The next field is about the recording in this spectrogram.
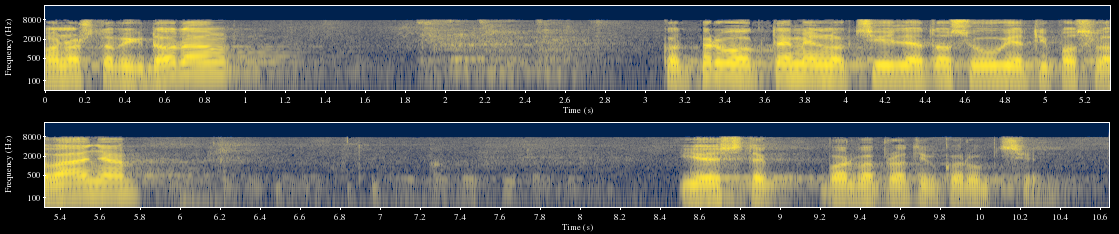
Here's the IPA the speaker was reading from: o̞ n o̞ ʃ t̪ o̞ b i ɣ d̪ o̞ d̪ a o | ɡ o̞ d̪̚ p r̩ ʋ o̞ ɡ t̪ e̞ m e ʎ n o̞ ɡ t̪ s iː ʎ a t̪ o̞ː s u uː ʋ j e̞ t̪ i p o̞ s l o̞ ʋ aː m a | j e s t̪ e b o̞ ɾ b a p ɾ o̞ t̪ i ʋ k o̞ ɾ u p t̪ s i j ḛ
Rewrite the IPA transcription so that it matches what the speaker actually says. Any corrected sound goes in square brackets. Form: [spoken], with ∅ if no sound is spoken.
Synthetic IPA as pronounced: o̞ n o̞ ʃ t̪ o̞ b i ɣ d̪ o̞ d̪ a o | [k] o̞ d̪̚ p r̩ ʋ o̞ ɡ t̪ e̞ m e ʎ n o̞ ɡ t̪ s iː ʎ a t̪ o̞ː s u uː ʋ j e̞ t̪ i p o̞ s l o̞ ʋ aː [ɲ] a | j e s t̪ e b o̞ ɾ b a p ɾ o̞ t̪ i ʋ k o̞ ɾ u p t̪ s i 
